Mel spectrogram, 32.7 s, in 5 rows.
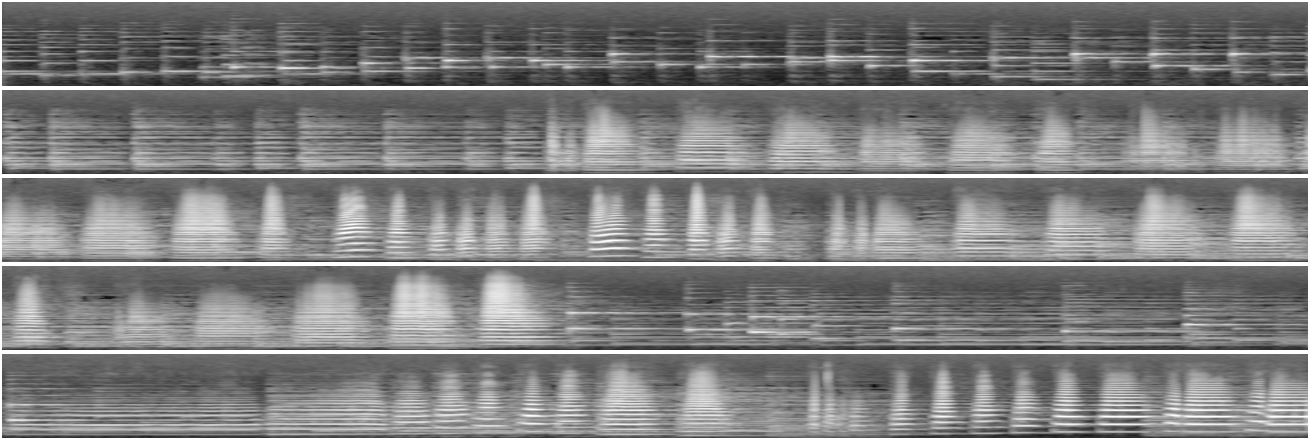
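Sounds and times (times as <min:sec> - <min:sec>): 
piano: 0:00.0 - 0:32.6
trombone: 0:08.9 - 0:22.6, 0:26.2 - 0:32.6.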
